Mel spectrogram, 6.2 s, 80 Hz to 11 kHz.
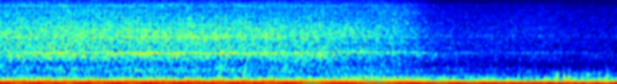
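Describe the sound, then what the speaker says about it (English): A Toyota Supra Mk3 with the 7M engine idles after a cold start, a smooth, steady low rumble with a continuous drone and no ticking, close and even, with no talking. "engine is pretty smooth, really quiet, no ticking or anything like that."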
